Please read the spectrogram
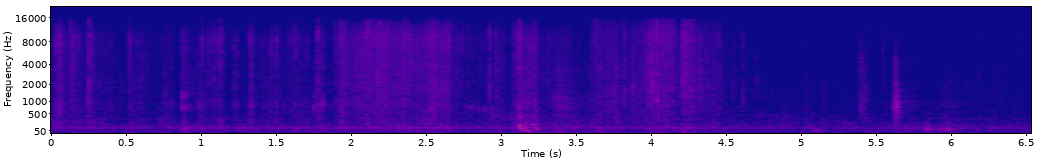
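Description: Crinkling, rustling handling noise: a dense run of irregular crackles and clicks lasting about four and a half seconds, thinning to a few scattered clicks near the end.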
